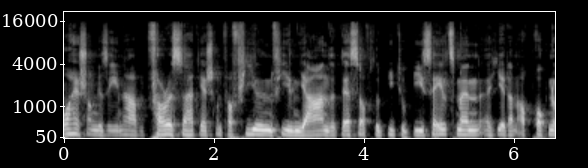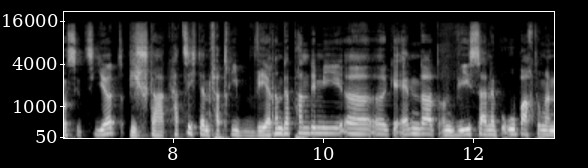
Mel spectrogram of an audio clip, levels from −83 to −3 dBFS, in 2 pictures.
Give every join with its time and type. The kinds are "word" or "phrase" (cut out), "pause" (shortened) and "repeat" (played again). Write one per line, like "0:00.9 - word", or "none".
none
